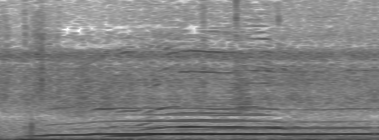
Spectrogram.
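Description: A wolf howls in Skyrim, one long rising tonal howl with a second voice joining over a low rumbling background, fairly clear and sustained.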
